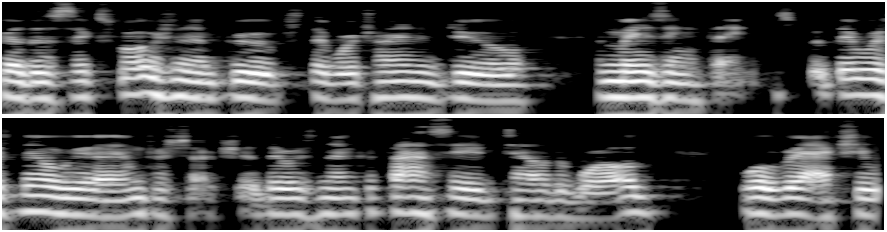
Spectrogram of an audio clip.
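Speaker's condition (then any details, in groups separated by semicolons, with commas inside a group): ALS; voice audibly affected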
